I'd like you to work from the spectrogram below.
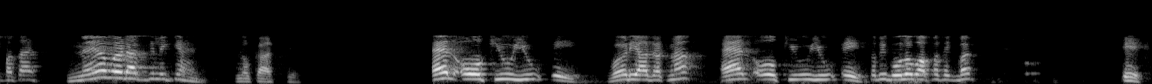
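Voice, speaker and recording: A man teaching a vocabulary class in a notably high voice, constantly checking in with his students through repeated questions. The sound is narrow and tinny, as if heard through a phone. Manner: drills students with repeated questions, calls them 'beta'.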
